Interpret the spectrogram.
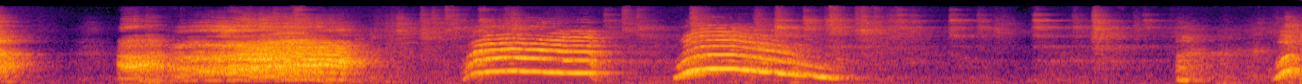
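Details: Pet macaws playing with their owners indoors with tea towels: a harsh, noisy cackling burst, then two loud, arching, harmonic 'wooo' calls that rise and fall, with short pauses and faint rustling between them.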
